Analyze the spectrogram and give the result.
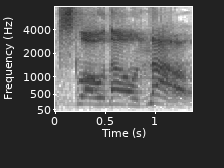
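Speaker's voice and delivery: shrill, loud shout, very high-pitched. Retelling the inner voice at a green light; retelling a shouting voice. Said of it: "this voice started shouting".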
